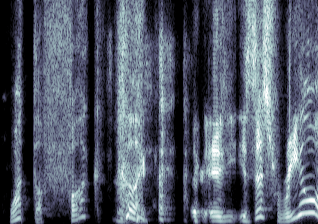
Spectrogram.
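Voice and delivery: high incredulous squeal; playing stunned coworkers, pitch jumping up; mock disbelief. Coworkers hearing about the party, mock shocked.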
